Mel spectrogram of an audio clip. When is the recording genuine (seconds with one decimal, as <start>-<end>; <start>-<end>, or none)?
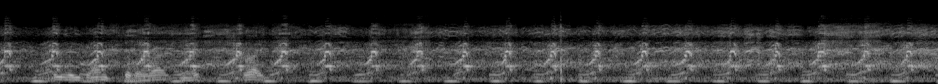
0.0-1.1; 3.1-3.7; 4.3-8.2; 8.8-9.4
